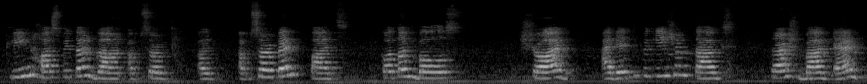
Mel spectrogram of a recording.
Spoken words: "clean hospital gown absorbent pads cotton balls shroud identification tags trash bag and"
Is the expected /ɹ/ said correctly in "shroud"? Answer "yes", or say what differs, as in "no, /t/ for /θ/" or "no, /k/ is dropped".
no, /ɹ/ is dropped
